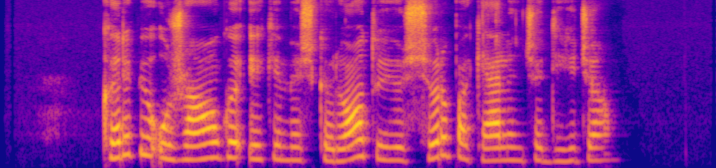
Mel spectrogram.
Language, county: Lithuanian, Alytus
